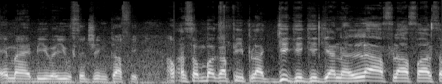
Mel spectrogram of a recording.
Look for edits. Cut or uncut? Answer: cut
